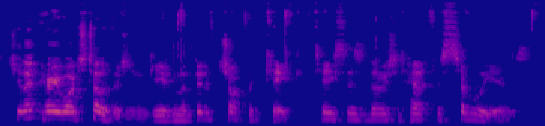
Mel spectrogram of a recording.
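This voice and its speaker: A man narrating a children's novel aloud in an expressive storytelling style. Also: a little high, rapid-fire. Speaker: audiobook reader.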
